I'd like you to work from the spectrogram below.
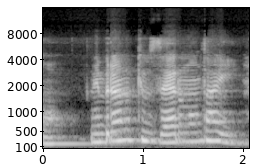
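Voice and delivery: usual speaking voice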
